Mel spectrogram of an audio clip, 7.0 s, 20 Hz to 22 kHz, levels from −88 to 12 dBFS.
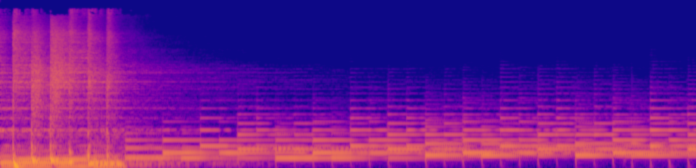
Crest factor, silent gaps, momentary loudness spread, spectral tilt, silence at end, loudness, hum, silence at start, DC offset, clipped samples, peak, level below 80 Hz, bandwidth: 20 dB; none; 11 LU; -5 dB/octave; 0 s; -22 LUFS; none; 0 s; under 0.1%; under 0.1%; -2 dBFS; -30 dBFS; 18 kHz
